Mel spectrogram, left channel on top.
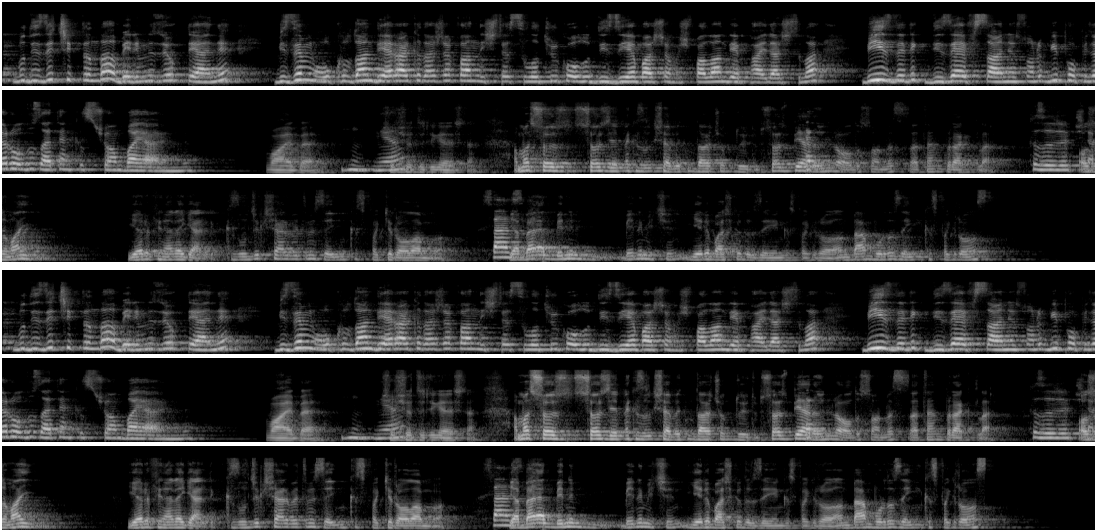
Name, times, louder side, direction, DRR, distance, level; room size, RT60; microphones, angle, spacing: voice 1, 0.0-2.3 2.7-8.2 8.6-12.8 14.3-15.0 19.0-19.1 21.2-21.7 26.8-27.0, left 1 dB, 10° left, 10 dB, 0.9 m, -23 dB
voice 2, 13.6-14.2 14.7-20.8 21.7-22.3 23.1-26.3 26.9-31.7, right 3 dB, 40° right, 11 dB, 1.3 m, -28 dB
22.5 x 16.0 x 7.6 m, 1.1 s
head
